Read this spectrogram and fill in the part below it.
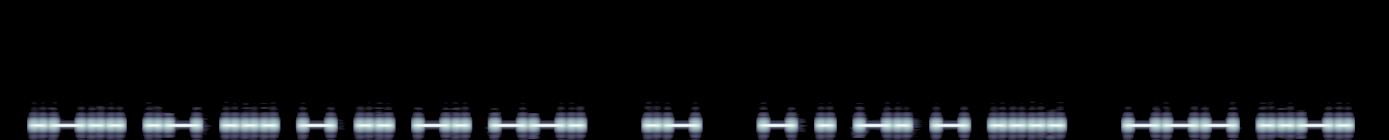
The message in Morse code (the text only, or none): LASTING A TENTH OF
